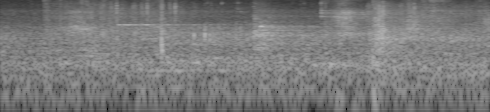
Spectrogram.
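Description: Indoor crowd chatter and noise around a boxing ring, with a few sharp smacks of gloved punches landing, the loudest one near the end.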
